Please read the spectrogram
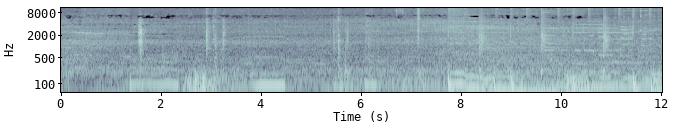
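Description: Toyota hatchback's engine running as the car pulls away, getting louder about eight seconds in. Background music comes in at about the same time.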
